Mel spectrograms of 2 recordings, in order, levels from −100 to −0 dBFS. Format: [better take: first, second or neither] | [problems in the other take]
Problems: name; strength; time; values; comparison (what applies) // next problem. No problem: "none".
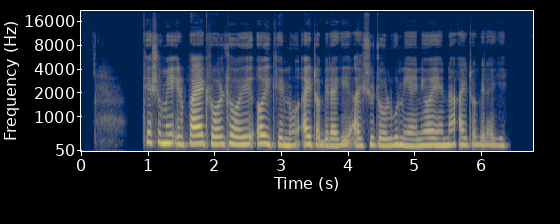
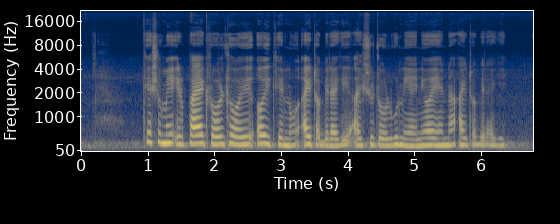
second | noise reduction (neural mask model Resemble Enhance denoiser)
